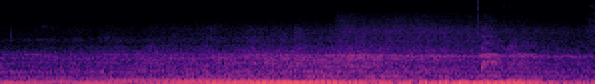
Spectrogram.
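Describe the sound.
A train rumbles steadily with a deep, continuous droning hum that swells slightly midway, like riding inside a moving railcar, with faint muffled voices beneath the noise.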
